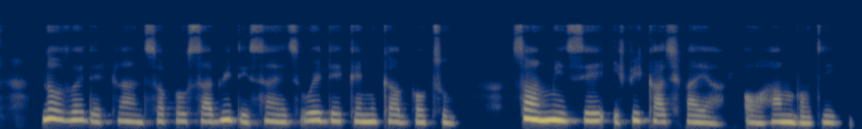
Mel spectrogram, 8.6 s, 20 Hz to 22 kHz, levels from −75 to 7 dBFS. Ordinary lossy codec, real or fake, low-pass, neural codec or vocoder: none; fake; 10.8 kHz; codec, 24 kHz, 0.9 kbps, WavTokenizer, large speech release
